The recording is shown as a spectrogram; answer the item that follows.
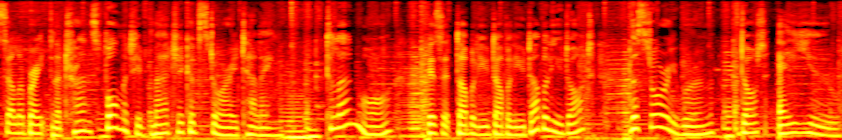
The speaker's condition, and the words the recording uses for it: No condition.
